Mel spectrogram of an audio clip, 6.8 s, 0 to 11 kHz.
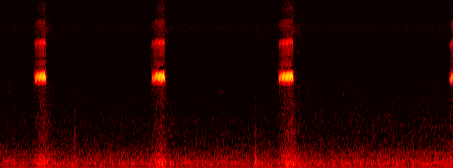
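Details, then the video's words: Eurygryllodes warrilla, the Warrilla imposter cricket, giving its call: brief ringing high-pitched pulses, three full ones and a fourth starting at the end, separated by pauses near 1.8 seconds, with soft low rumble underneath. "Warilla Imposter (Eurygryllodes warrilla) (?) Calling"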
